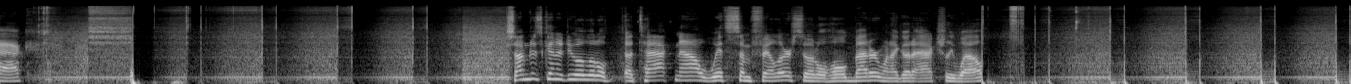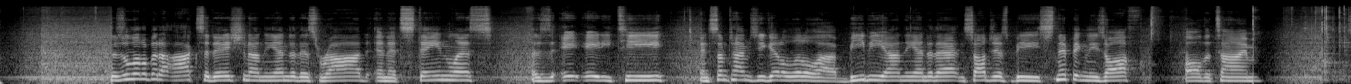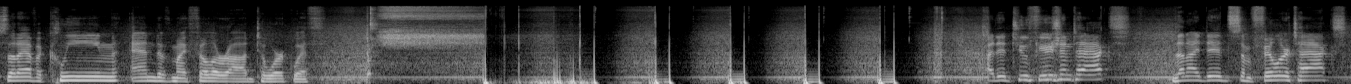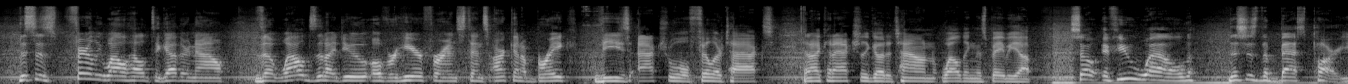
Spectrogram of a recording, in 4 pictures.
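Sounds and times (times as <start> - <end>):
steady hum: 0.0 - 24.4, 30.0 - 54.0
welding arc hissing: 0.8 - 5.1, 9.8 - 14.6, 30.7 - 36.6
sharp clicks: 1.3 - 4.4, 9.8 - 13.6, 31.8 - 36.2.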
